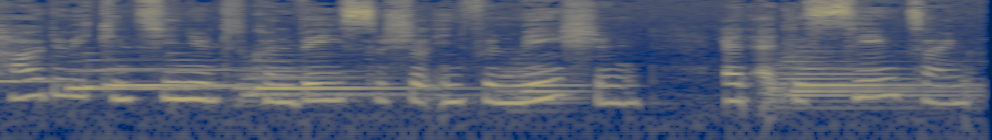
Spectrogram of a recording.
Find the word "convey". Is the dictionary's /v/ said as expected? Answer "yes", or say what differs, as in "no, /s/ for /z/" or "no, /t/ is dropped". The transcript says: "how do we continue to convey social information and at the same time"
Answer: yes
